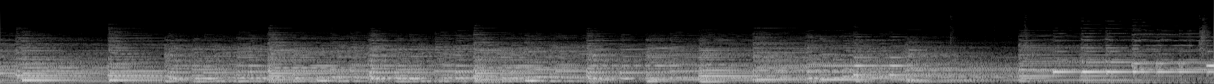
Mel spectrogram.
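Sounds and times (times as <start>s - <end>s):
solo piano piece: 0.0s - 12.1s.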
